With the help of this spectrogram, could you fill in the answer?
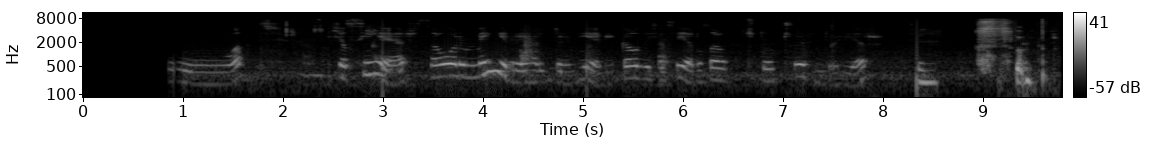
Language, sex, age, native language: Icelandic, male, 10, Icelandic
